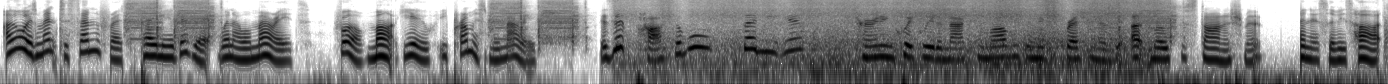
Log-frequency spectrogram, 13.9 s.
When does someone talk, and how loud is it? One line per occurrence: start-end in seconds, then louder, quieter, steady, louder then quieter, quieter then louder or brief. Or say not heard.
0.0-13.8 steady.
